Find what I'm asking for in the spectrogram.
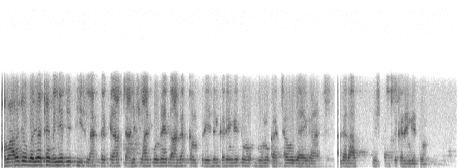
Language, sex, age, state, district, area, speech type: Hindi, male, 18-30, Uttar Pradesh, Jaunpur, rural, conversation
